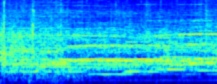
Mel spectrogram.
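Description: Music from the film's soundtrack playing in the theatre, with an audience cheering over it.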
